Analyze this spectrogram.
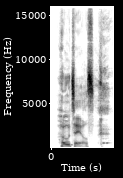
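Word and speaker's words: Heaux Tales: called well it's spelled yeah yeah the album is spelled h-e-a-u-x tails hotels all right that's solid yeah i i my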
